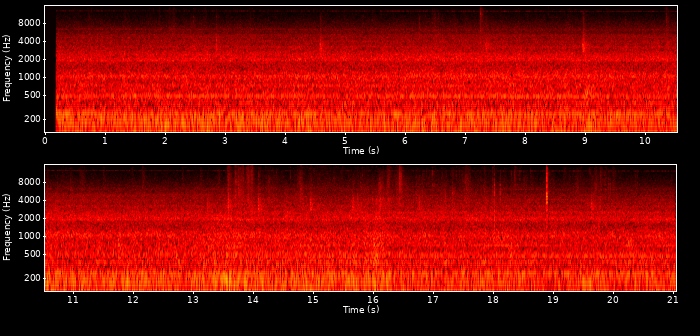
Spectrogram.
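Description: A diesel local train running, heard from inside the passenger car: a steady engine drone over the rumble of the wheels on the rails, with a few faint clicks.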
